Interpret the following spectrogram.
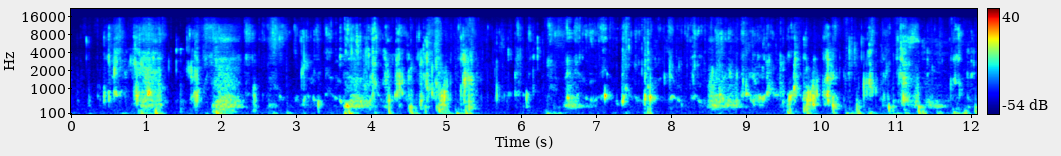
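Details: Messy feeding by an American Bully on steamed pumpkin, minced duck, tofu and dried mixed vegetables; sharp wet clicks and licking slurps tumble in rapid irregular runs, broken by a few short quiet gaps.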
